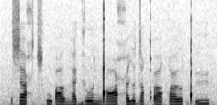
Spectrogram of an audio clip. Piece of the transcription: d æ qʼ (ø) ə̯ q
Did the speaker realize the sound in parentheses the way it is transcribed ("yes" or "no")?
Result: yes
